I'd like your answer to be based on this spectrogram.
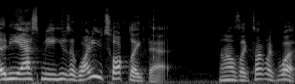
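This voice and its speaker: Someone talks at a very fast pace with ordinary pitch variation. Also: woman. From US Northeast, Puerto Rican family. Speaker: podcast co-host. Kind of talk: casual chat. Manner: loud.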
